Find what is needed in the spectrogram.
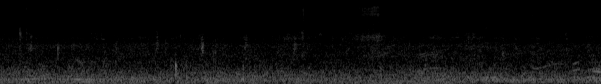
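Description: Faint, indistinct voices over a steady low background hum, with a few light clicks.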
